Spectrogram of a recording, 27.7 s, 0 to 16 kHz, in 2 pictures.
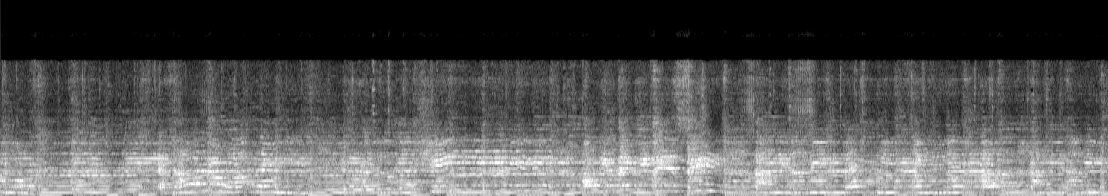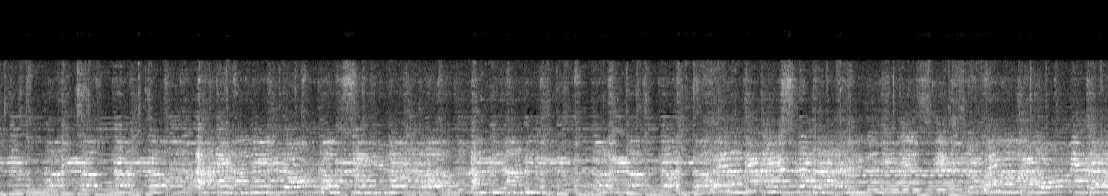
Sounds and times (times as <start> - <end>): Bass guitar: 0.0 - 27.7.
